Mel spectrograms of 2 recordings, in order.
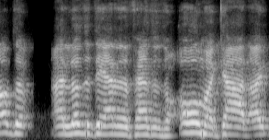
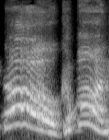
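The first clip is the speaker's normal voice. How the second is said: mock shout; 7 semitones higher, much slower than usual.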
